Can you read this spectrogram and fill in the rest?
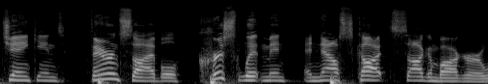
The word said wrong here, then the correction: Staudinger: or however you say his name. – Scott Staudinger.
